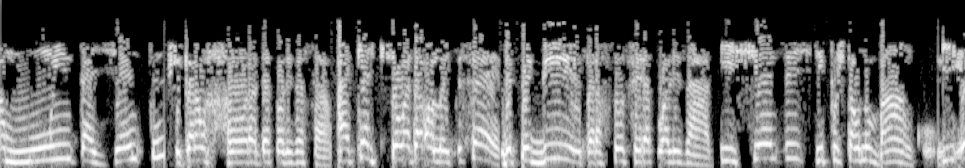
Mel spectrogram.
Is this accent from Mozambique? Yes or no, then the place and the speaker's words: no; Moxico, Angola; eu sou do Moxico, eu estou aqui no Moxico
